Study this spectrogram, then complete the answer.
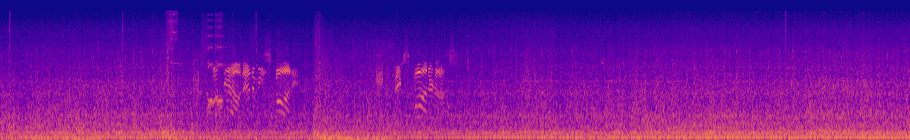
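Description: Tank tracks clank and crunch over the ground.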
